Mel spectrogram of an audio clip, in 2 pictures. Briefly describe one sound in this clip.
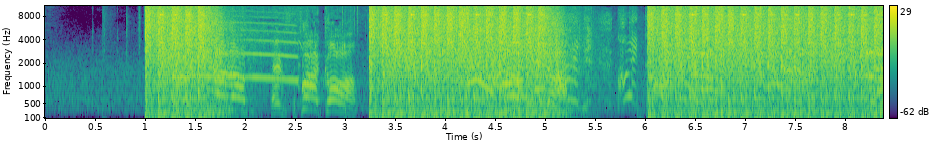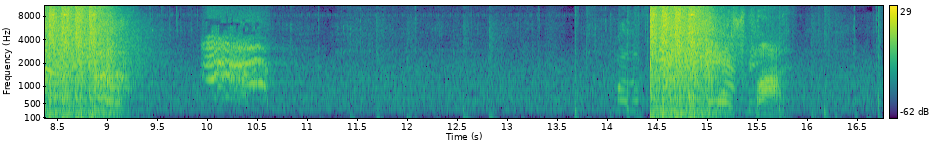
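Rapid automatic gunfire bursts loudly.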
